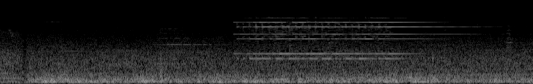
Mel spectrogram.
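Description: A telephone rings indoors, a bright electronic ringing tone that starts partway through and repeats over a low rumbling background, with no speech.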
